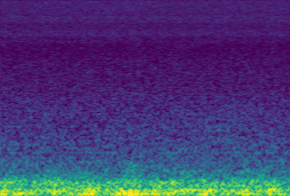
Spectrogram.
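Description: Quiet room tone: a faint, uneven low rumble with no distinct sounds.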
